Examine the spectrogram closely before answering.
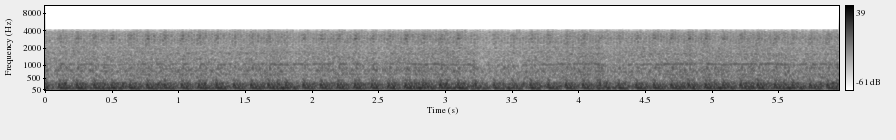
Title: SC300 misfire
